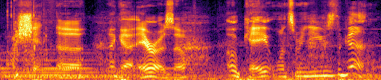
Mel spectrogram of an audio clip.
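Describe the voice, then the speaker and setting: A fairly slow pace over music in the background. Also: man. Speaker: voice actor. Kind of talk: casual gaming commentary. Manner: excitable, profane.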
